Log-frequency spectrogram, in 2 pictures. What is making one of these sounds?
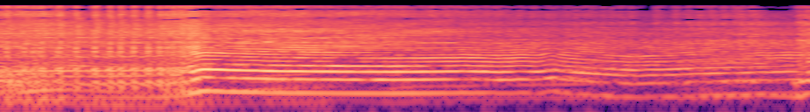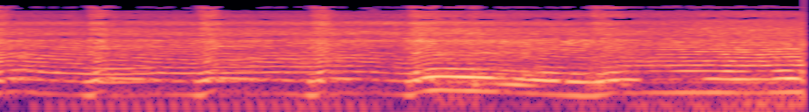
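A racing motorcycle roars away, its engine pitch rising and falling through the gears.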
